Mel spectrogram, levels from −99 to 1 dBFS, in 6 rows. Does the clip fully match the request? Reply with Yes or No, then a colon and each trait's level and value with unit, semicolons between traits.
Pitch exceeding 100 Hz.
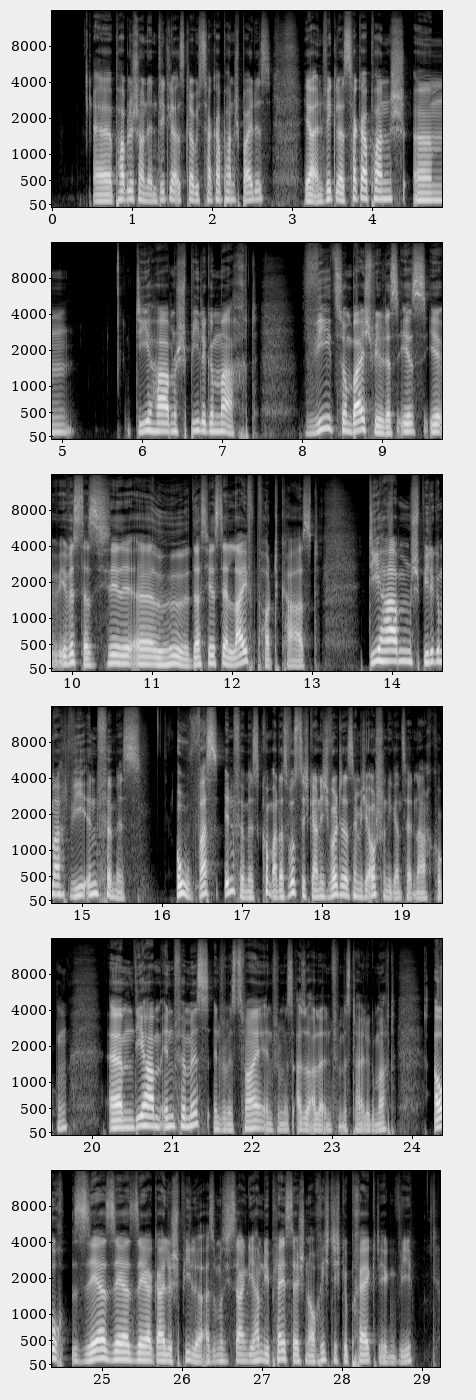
Yes: medium, 140 Hz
